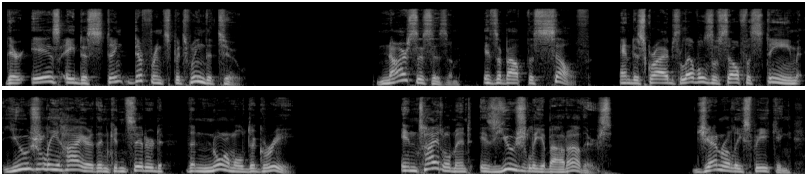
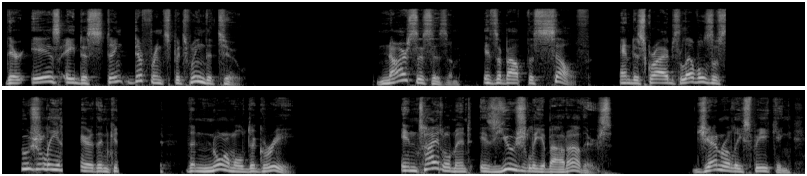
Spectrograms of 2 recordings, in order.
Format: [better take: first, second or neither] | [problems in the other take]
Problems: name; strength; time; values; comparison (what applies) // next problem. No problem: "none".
first | audio cutting out; at 7 s for 1 s, at 8.5 s and at 9 s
